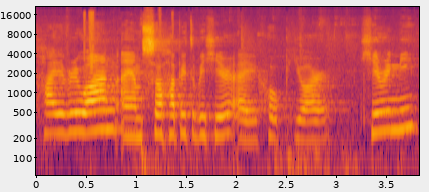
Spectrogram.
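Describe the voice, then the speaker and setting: Excited woman lecturer from Colombia. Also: on the high side, fairly quick, muffled recording, some chatter behind. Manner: excited, friendly, laughs. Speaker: guest lecturer. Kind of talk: lecture opening. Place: lecture room.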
